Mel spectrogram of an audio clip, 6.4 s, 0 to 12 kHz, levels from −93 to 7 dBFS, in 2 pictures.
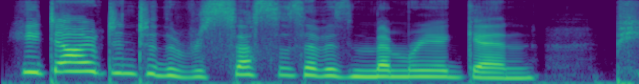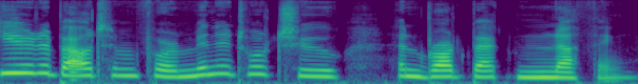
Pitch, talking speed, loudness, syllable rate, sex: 240 Hz, 195 wpm, -19 LUFS, 5.8 syllables/s, female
